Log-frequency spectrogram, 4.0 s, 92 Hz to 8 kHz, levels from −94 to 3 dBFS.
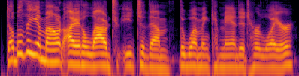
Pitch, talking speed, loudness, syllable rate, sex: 180 Hz, 225 wpm, -17 LUFS, 6.1 syllables/s, female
